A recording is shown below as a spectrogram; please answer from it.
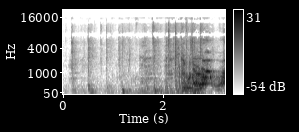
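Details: Pet pit bull male gets mad as his tail is grabbed: faint thumps and shuffling build into a loud, harsh, snarling bark-growl in the final second.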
